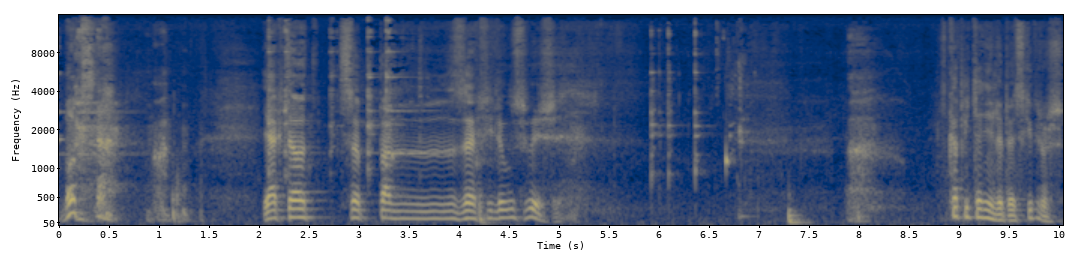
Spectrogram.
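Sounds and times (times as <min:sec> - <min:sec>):
light glassy taps and clinks: 0:00.0 - 0:00.6, 0:02.1 - 0:04.3, 0:05.9 - 0:06.9
speech: 0:00.1 - 0:01.2, 0:02.1 - 0:05.4, 0:08.9 - 0:10.0.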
